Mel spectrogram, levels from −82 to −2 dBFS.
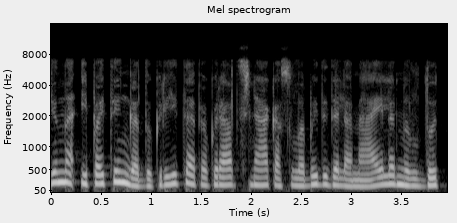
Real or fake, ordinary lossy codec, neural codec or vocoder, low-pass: real; Opus, 32 kbps; none; 7.2 kHz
